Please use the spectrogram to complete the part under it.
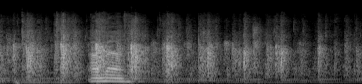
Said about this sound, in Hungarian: Adjunk egy nagy tapsot azoknak, akik meghozták ezt a döntést.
